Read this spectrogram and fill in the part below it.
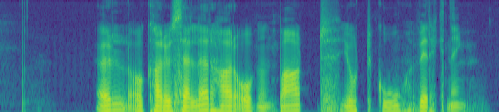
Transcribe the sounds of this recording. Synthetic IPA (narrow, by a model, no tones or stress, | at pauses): œlo̰ːkʰɑɾʉsɛləɾɦɑːɾʔo̰ːpənbɑːʈjʊʈɡuːʋɪɾknɪŋ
